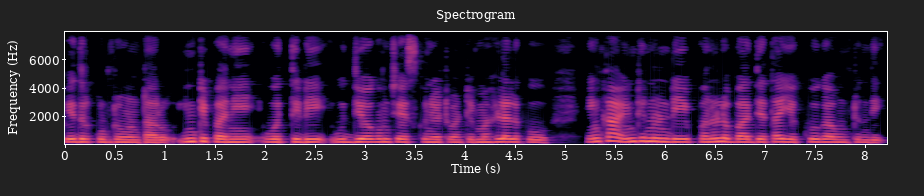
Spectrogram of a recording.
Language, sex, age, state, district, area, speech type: Telugu, female, 30-45, Andhra Pradesh, Kadapa, rural, spontaneous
